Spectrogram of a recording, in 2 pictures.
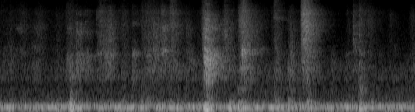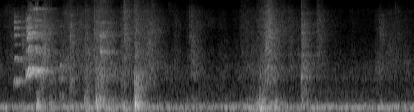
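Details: Six Labrador Retriever puppies at play in their puppy play room give brief high whimpers and a short yip around the middle, over constant scuffling, paw taps and a steady low mechanical hum.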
